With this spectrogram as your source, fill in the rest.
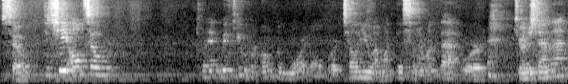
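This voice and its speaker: The speaker's intonation is lively and the pace moderate, with noticeable background noise present. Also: man. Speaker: psychic medium. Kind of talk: live mediumship demonstration to audience. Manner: hesitant, conversational.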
